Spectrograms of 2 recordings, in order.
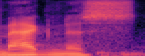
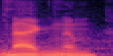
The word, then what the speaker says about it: Magnus: for butchering the name maybe he's Magnus I think he's a Magnus not Magnum but yeah you got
